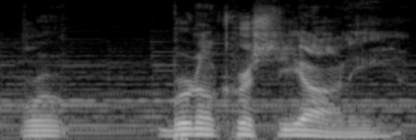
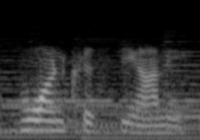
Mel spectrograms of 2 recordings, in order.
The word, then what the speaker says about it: Buoncristiani: All right, I've got Buoncristiani, a marketing executive. Did I pronounce it right? Buoncristiani. Buoncristiani.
